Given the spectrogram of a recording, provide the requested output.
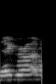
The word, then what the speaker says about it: Negron: My guest is Chris Negron.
